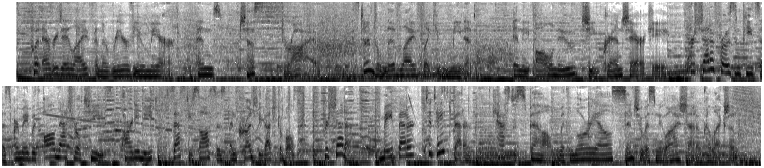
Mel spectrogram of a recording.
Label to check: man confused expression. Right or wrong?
Wrong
